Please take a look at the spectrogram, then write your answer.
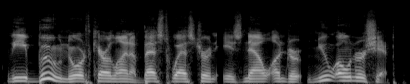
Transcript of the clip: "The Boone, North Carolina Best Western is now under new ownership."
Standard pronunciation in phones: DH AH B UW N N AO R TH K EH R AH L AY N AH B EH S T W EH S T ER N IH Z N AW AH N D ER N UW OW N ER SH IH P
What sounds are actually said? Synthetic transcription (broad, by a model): DH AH B UW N N AO R TH K EH R AH L AY N AH B EH S T W EH S T ER N IH Z N AW AH N D ER N UW OW N ER SH IH P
